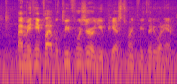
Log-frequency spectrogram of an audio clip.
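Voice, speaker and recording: A man's voice: mid-range voice, racing, background noise. A man speaking as a pilot into a cockpit headset mic, giving short procedural callouts and radio readbacks. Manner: clipped, procedural pilot phrasing. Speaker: flight sim pilot streamer.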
